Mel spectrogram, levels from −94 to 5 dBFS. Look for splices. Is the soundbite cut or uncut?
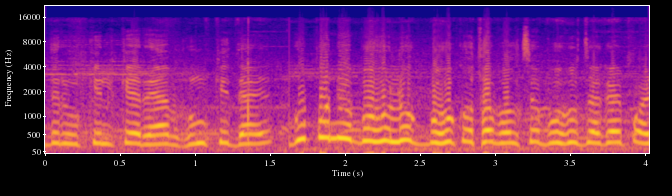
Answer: cut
